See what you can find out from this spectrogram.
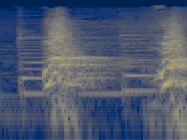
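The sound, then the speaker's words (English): A happy dog barks twice, two quick, fairly loud barks separated by a short pause. “That is the sound of one happy dog.”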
